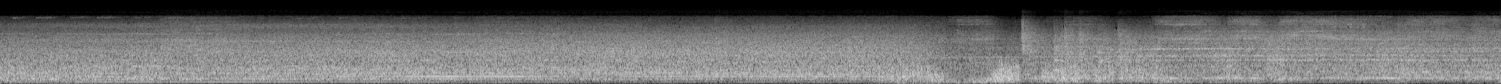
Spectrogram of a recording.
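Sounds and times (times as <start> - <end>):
electric train rumbling: 0.0 - 15.0
high-speed train rushing past: 0.0 - 15.0.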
